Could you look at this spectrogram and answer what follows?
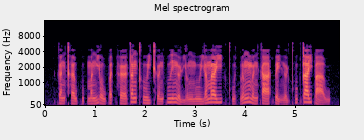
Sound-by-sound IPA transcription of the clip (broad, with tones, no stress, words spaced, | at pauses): kɐ˨nkʰɐ˨wkʷɐ˨p̚mɐ˨˥ŋ jo˨wpɐ˥t̚ hœː˨˥t̪ɐ˥ŋ kʰuː˧jkʰɵ˨˥nkʷiː˥ n̪ɵ˨˩ɥ jʊ˨ŋmuː˨jɐ˥m ɐ˥j | kʷʰɐ˨t̚lʊ˥ŋ mɵ˨˥nkaː˨˥k̚pe˨˩j n̪ɵ˨˩ɥkʷʰɐ˥k̚t̪aː˥jpaː˨˩w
